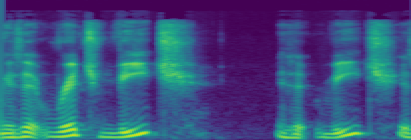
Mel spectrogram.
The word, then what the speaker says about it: Veitch: And I know, I may say his name wrong. Is it Rich Veitch?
